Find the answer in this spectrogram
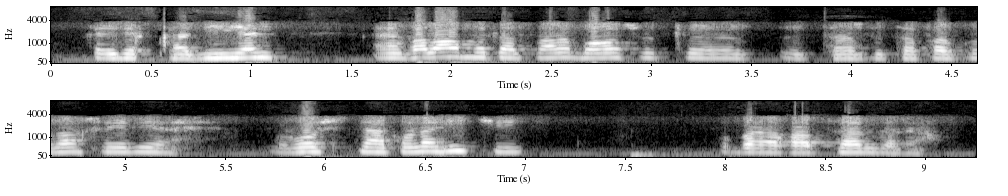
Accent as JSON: {"language": "Persian", "country": "Iran", "moved": "as an adult", "lives_now": "Europe", "said": "من تقریبا یه چهار سالی هست که از ایران آمدم بیرون اروپا"}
